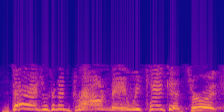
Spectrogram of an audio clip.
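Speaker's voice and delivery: put-on high, frightened little boy's voice; panicking toddler. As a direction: squeal it like a scared two-year-old. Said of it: "he starts freaking out".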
